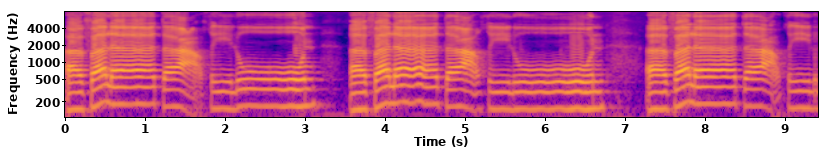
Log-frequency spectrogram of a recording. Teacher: melafalkan Fa Jangan dibaca dengan apala apala Enggak dia bukan pa tapi faala taqilun la panjangkan dua harakat kemudian taqilun Ain sifat bainiah yaitu mengalirnya nafas tidak terlalu berlebihan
